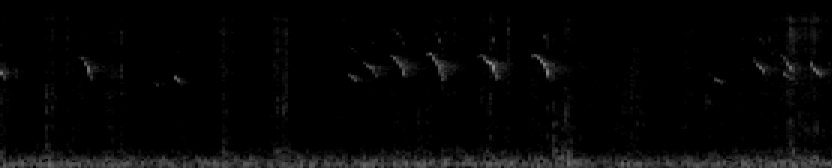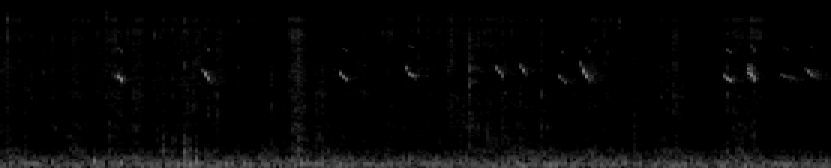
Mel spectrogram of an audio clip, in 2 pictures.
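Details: Silver Laced Wyandotte chicks a day old, kept in a brooder: many high, clear peeps in quick clusters, several birds overlapping, with a constant low background rumble.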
